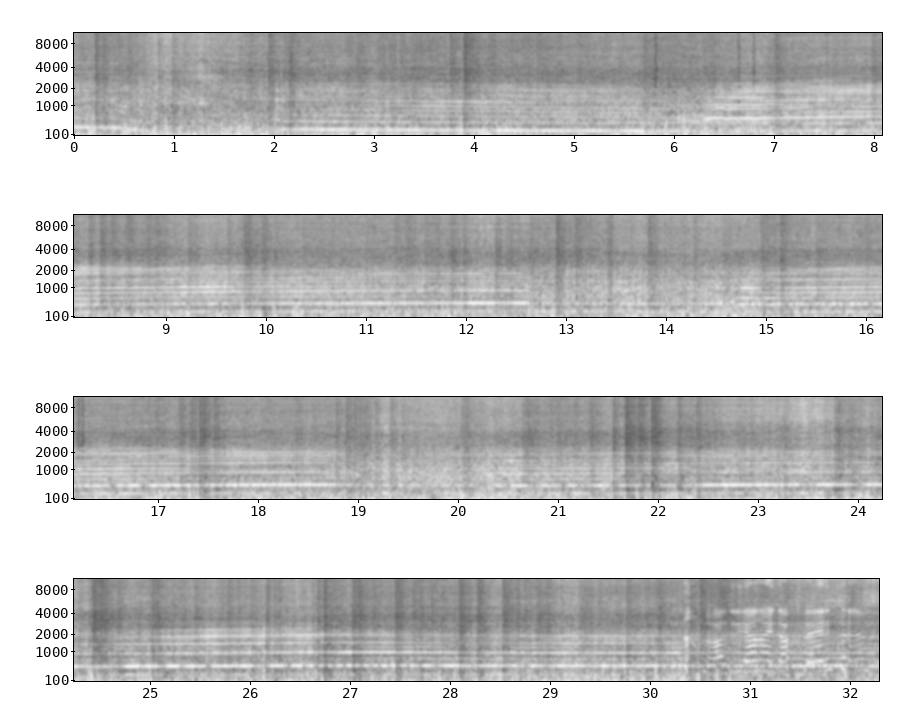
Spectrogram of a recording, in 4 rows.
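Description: Yamaha XJ6's inline-four engine at highway cruising speed, heard from the rider's seat under a steady rush of wind noise. The engine note drops about a second in, climbs gently a few seconds later, then holds nearly steady.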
